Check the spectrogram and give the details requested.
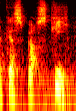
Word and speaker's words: Kaspersky: d'office qui s'appelle Kaspersky, puisqu'on le prononce à l'anglaise, on va Kaspersky. Et cet antivirus Kaspersky, c'est un brevet russe, en réalité c'est une entreprise totalement russe.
